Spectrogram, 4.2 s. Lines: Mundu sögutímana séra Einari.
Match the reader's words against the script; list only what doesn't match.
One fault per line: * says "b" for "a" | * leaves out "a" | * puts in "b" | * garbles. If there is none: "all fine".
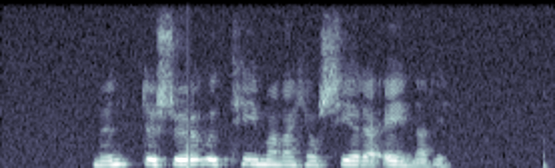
* puts in "hjá"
